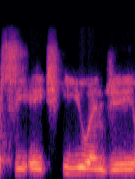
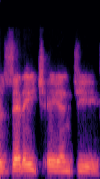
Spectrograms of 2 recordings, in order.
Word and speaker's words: Zhang: His last name is, you'll see it's phonetically spelled out as Chang, Chang, or Cheung, or Zhang. So Sheung or Zhang.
